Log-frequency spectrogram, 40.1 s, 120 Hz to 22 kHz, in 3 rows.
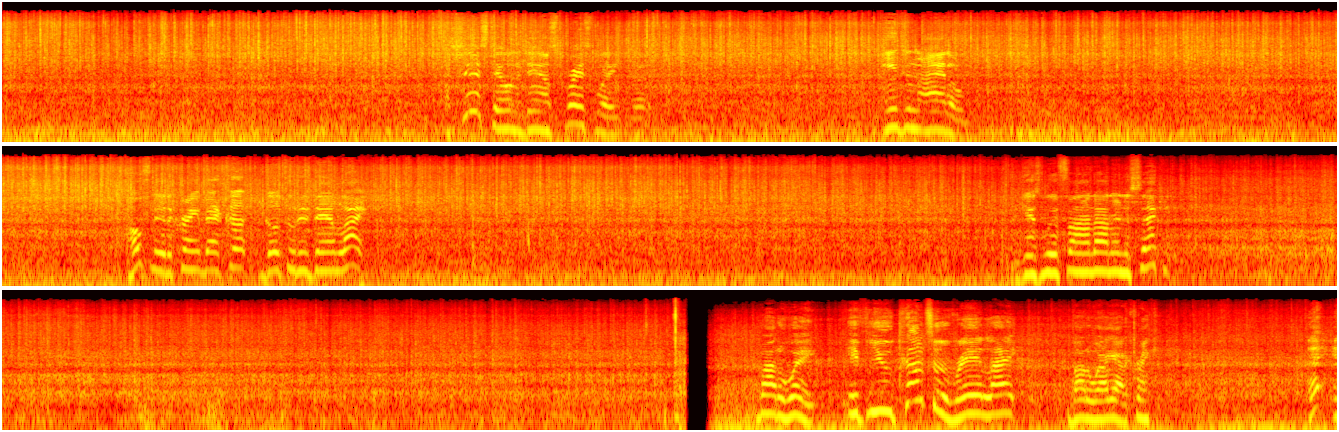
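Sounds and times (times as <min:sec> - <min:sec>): road and engine noise inside car: 0:00.0 - 0:40.0.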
